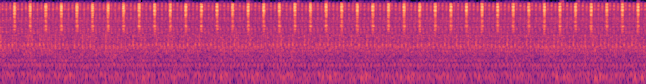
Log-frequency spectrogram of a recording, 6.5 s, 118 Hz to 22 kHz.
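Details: 2008 Peugeot 207 1.6 HDi diesel at idle with sharp, even ticks about 77 per minute from the top of the engine, cause unknown.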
